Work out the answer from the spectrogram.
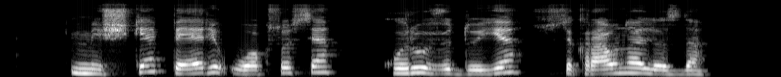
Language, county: Lithuanian, Šiauliai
